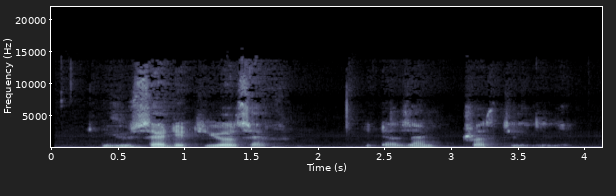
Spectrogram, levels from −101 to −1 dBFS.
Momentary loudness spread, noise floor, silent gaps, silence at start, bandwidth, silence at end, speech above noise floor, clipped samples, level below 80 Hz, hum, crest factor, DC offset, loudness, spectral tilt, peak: 19 LU; -62 dBFS; none; 0.4 s; 14.5 kHz; 0.3 s; 25 dB; under 0.1%; -54 dBFS; none; 24 dB; under 0.1%; -36 LUFS; -3.5 dB/octave; -14 dBFS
